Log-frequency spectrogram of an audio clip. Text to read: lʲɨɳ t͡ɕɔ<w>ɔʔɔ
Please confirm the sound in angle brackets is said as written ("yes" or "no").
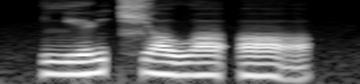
yes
